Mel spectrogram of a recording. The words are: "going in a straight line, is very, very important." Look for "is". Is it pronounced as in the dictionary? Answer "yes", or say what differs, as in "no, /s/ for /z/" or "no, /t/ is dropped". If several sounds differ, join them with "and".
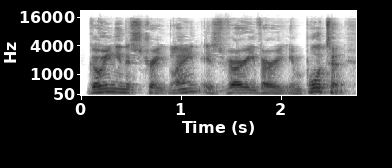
yes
